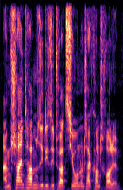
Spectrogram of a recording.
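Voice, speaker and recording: A man's voice: fairly high pitch, lively intonation, fast, background noise, lightly acted. A man playing a know-it-all young lead detective who deduces in wordy, matter-of-fact sentences in a parody audio drama.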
